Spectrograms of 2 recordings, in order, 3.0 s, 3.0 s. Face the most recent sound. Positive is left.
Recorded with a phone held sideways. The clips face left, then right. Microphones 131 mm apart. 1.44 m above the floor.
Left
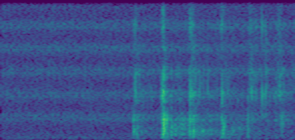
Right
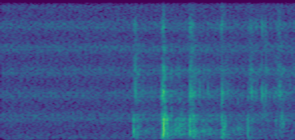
turn(degrees=-25)  # may be behind; listen again after turning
